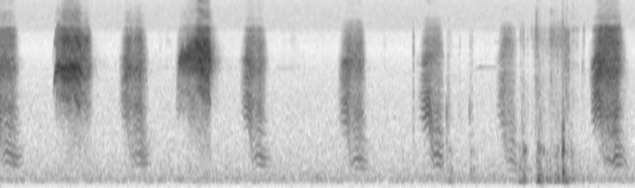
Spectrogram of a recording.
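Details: Satin Bowerbirds in NSW, Australia, interacting near a bower recorded by a GoPro. Loud, rasping, buzzy calls repeated irregularly, about one per second, with a cluster of softer clicks and scrapes near the end.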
